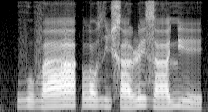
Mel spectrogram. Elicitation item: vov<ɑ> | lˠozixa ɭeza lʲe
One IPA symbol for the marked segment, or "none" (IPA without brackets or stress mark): a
